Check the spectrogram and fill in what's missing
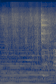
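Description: A teaspoon of garlic sautés in a pan, a brief, close, steady sizzle with a quick scrape of stirring near the end.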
